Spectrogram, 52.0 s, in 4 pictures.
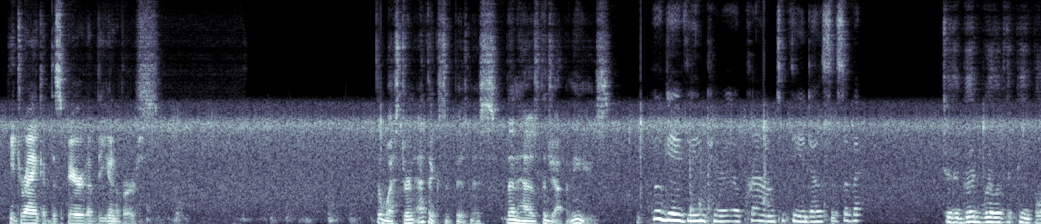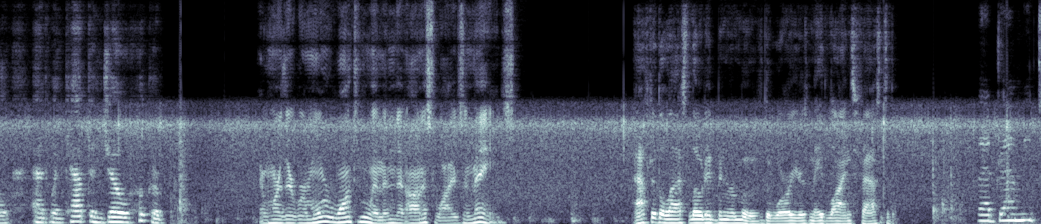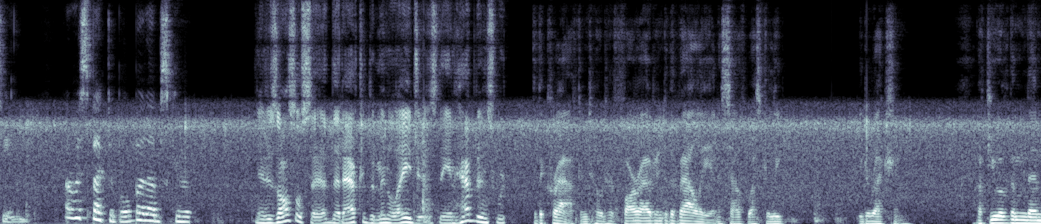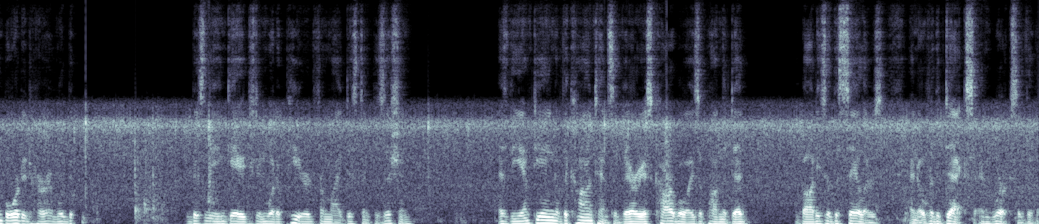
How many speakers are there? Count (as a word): six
